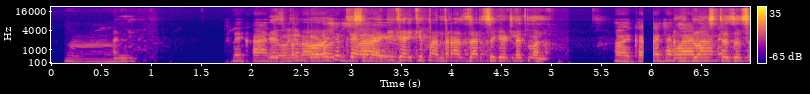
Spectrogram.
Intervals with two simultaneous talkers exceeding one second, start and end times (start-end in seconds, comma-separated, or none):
2.2-3.5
